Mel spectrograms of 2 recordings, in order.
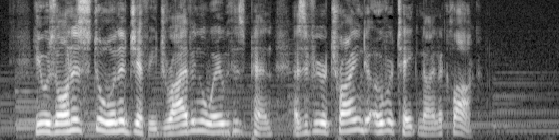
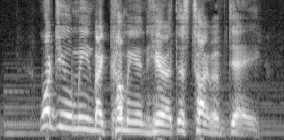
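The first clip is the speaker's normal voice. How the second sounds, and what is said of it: Growling gruff voice of Scrooge. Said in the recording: “growled Scrooge, in his accustomed voice, as near as he could feign it”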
